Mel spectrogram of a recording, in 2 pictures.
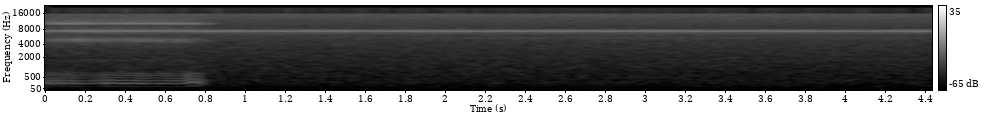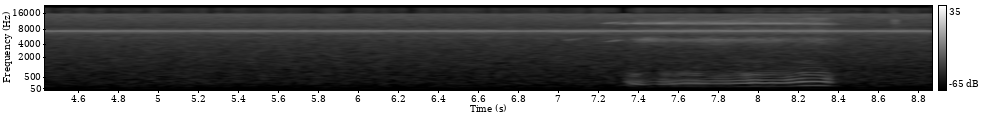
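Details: Bleeker, a pet Chiweenie dog, snoring: two nasal, harmonic, slightly wheezy snores, one at the start and one near the end, about seven seconds apart, with a steady low hiss and a constant high whine between them.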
